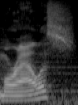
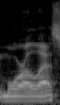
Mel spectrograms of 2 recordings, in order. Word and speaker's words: Morales: yeah more or less not lieutenant Morales who I pronounced as lieutenant more or less for a while and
